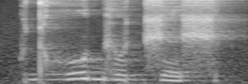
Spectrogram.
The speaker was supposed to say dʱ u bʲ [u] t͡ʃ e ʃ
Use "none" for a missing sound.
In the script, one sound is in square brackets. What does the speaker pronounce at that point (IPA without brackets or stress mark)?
o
